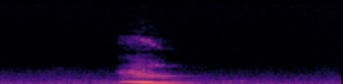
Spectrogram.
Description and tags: receiving a text
class, intermediate, sound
